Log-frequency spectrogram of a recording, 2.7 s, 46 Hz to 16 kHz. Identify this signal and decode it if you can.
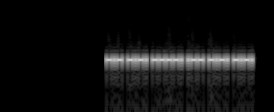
Morse code, heard as a keyed tone, about 64 wpm, 700 Hz. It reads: KC9WCC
